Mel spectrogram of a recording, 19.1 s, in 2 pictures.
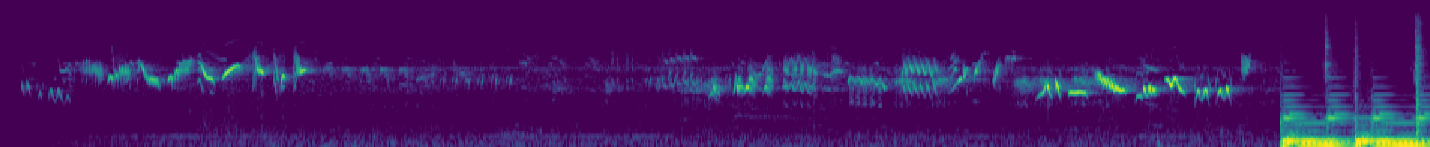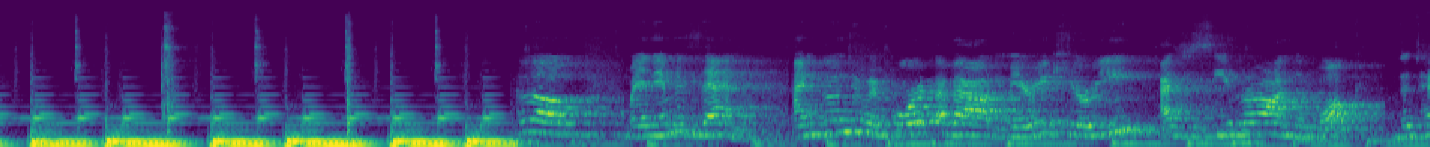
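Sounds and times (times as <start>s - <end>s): small birds chirping: 0.1s - 8.6s.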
